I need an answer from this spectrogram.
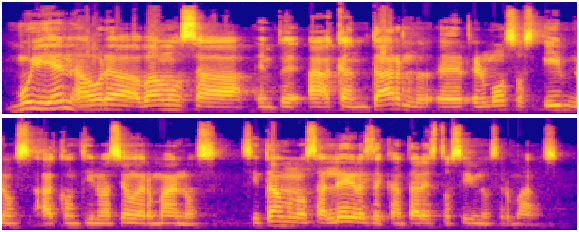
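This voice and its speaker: A man's voice: mid-range voice, normal speed, hardly any pauses. A man leading a church service with welcomes and spoken prayer, in a hesitant, repetitive devotional way. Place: inside a church.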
